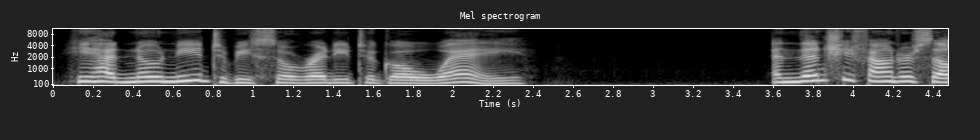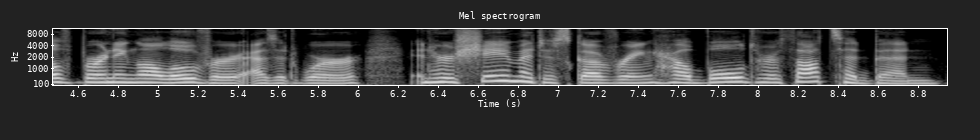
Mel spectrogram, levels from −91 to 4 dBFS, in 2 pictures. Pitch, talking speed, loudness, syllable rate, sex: 210 Hz, 220 wpm, -17 LUFS, 5.8 syllables/s, female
